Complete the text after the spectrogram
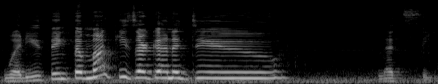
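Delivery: ordinary delivery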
